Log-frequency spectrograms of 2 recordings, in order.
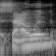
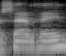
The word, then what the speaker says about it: Samhain: also the Feast of Samhain or Samhain, depending on where you are and how to say it. It is Samhain though, and it's a old Celtic tradition welcoming in the dark of the fall.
